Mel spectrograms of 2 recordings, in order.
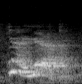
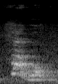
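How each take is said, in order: First: High cry. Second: Soft laugh. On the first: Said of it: "repeated command, preacher emphasis". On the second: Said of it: "repeated, softer with a laugh". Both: Real, not acted.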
